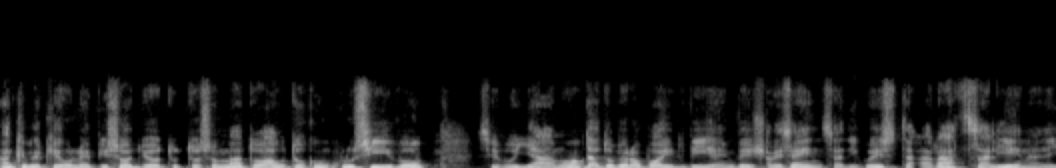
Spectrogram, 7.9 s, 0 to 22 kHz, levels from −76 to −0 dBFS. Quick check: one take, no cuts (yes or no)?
no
